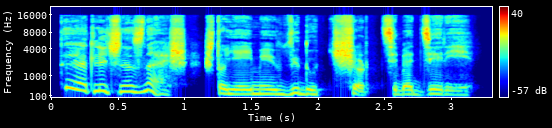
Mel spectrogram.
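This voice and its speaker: A proud, hot-tempered young Scottish husband, read aloud by a storyteller presses his words out in clipped, forceful bursts that climb toward shouting. The recording is close and dry, with no room sound. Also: mid-range voice, sing-song, moderate pace, no room sound. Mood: furious.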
